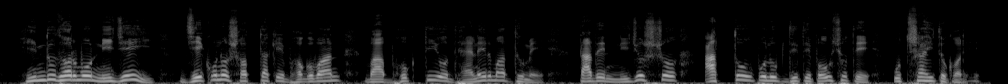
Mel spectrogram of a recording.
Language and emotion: Bengali, neutral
